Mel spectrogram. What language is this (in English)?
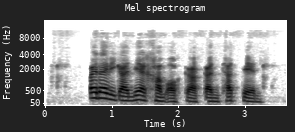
Thai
